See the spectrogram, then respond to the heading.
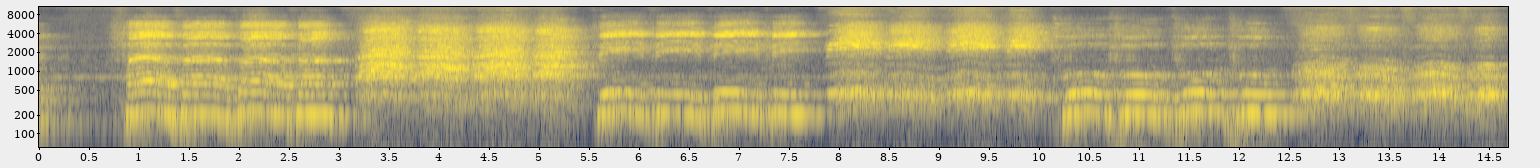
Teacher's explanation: উপরের দুই দাঁতের আগা নিচের ঠোঁটে পেট লাগিয়ে বলতে হবে বাতাস চালু করে সব সময় যেখানে আপনি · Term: বাতাস চালু হরফ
